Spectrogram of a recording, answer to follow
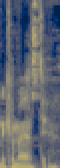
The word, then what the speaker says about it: Gynecomastia: How do you pronounce that? Gynecomastia.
